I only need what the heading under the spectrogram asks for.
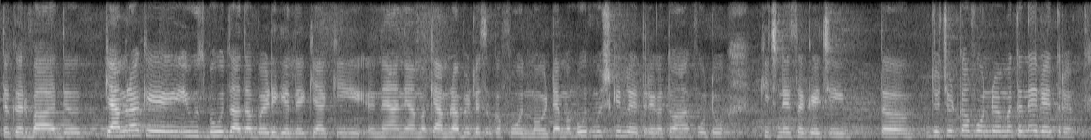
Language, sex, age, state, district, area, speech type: Maithili, female, 18-30, Bihar, Supaul, urban, spontaneous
